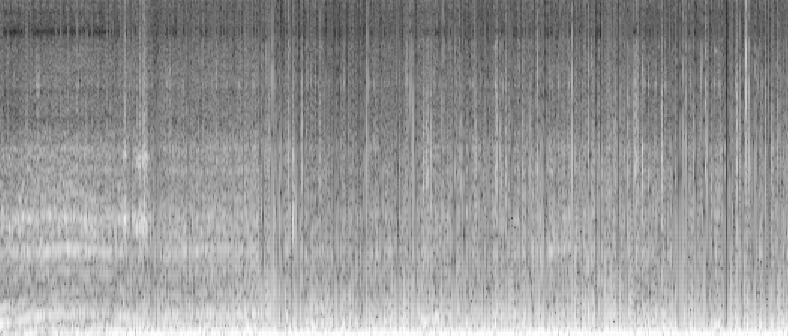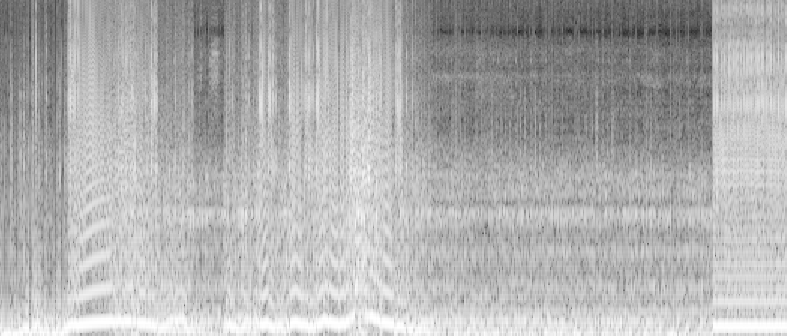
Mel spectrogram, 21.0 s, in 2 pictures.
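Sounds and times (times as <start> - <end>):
car engine accelerating hard: 0.0 - 21.0
rattling and crackle: 0.0 - 21.0.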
